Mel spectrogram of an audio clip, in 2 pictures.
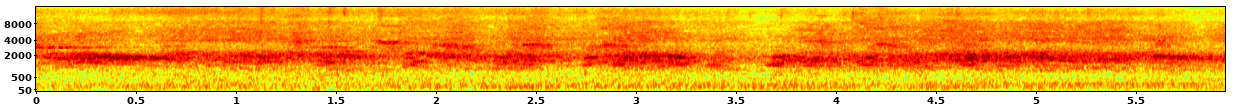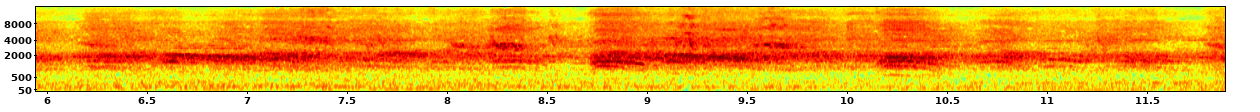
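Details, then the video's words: Large early-morning gathering of crows, harsh nasal caws overlapping in a thick, constant chorus with occasional louder bursts and a low rumble behind. "Very Important Meeting And Corum Of Crow Early Morning"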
